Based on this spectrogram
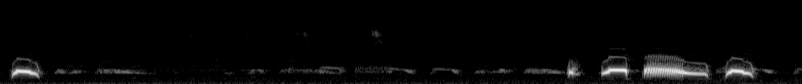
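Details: Spotted dove coo used to lure and stimulate wild doves; one mellow coo opens, then faint soft murmurs, and near the end a phrase of short note, clear coo, long rough burring coo and closing falling coo.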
